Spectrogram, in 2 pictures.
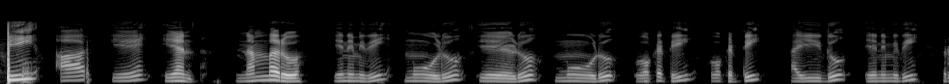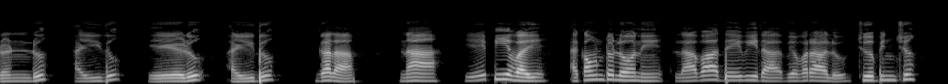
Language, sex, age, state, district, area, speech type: Telugu, male, 18-30, Andhra Pradesh, Eluru, rural, read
